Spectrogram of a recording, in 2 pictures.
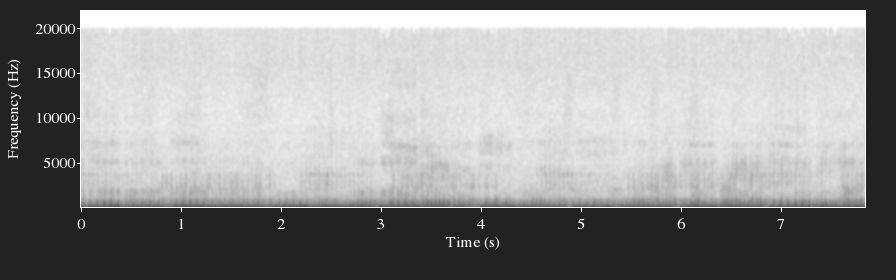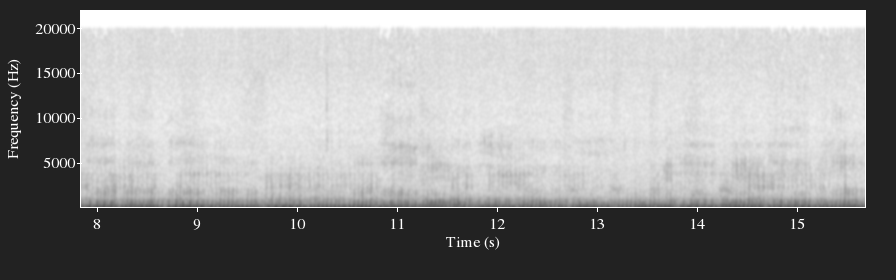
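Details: A cat purring in its sleep, a deep vibrating drone that rises and falls with each breath. The rhythm is regular and unbroken, with nothing else audible.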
